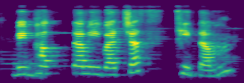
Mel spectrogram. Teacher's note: So after cha there is a dvitva, double sound.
